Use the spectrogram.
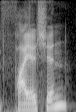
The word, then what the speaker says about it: Veilchen: It can either be pronounced like the F, as in Veilchen, Veilchen, or like a V, as in Violine, Violine, violin.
